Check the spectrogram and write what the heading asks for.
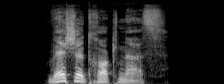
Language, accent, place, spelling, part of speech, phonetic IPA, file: German, Germany, Berlin, Wäschetrockners, noun, [ˈvɛʃəˌtʁɔknɐs], De-Wäschetrockners.ogg
- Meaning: genitive singular of Wäschetrockner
